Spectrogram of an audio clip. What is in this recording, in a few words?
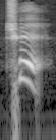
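"que", Mandarin Chinese, fourth tone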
